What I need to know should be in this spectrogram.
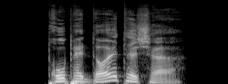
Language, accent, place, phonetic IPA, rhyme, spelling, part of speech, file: German, Germany, Berlin, [pʁopɛˈdɔɪ̯tɪʃɐ], -ɔɪ̯tɪʃɐ, propädeutischer, adjective, De-propädeutischer.ogg
- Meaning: 1. comparative degree of propädeutisch 2. inflection of propädeutisch: strong/mixed nominative masculine singular 3. inflection of propädeutisch: strong genitive/dative feminine singular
